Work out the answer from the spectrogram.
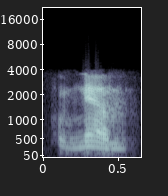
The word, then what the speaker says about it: Khnum: They are named after the divinity, often spelled Khnum, pronounce it Khunem, because Khunem is the potter divinity.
